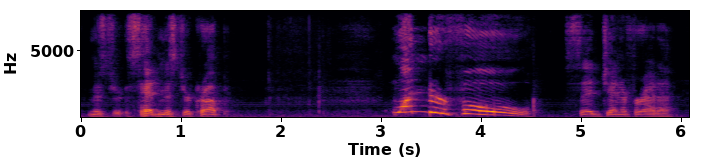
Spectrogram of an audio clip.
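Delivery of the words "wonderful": high, slow gloating lady; higher and slow, sly cafeteria lady; drawn-out villain delight. Acted. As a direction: savour the word like a scheming witch.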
